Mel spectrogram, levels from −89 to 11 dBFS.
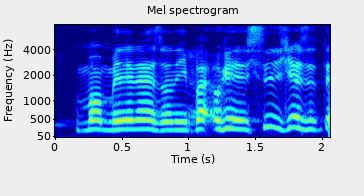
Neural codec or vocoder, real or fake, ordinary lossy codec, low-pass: none; real; none; none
